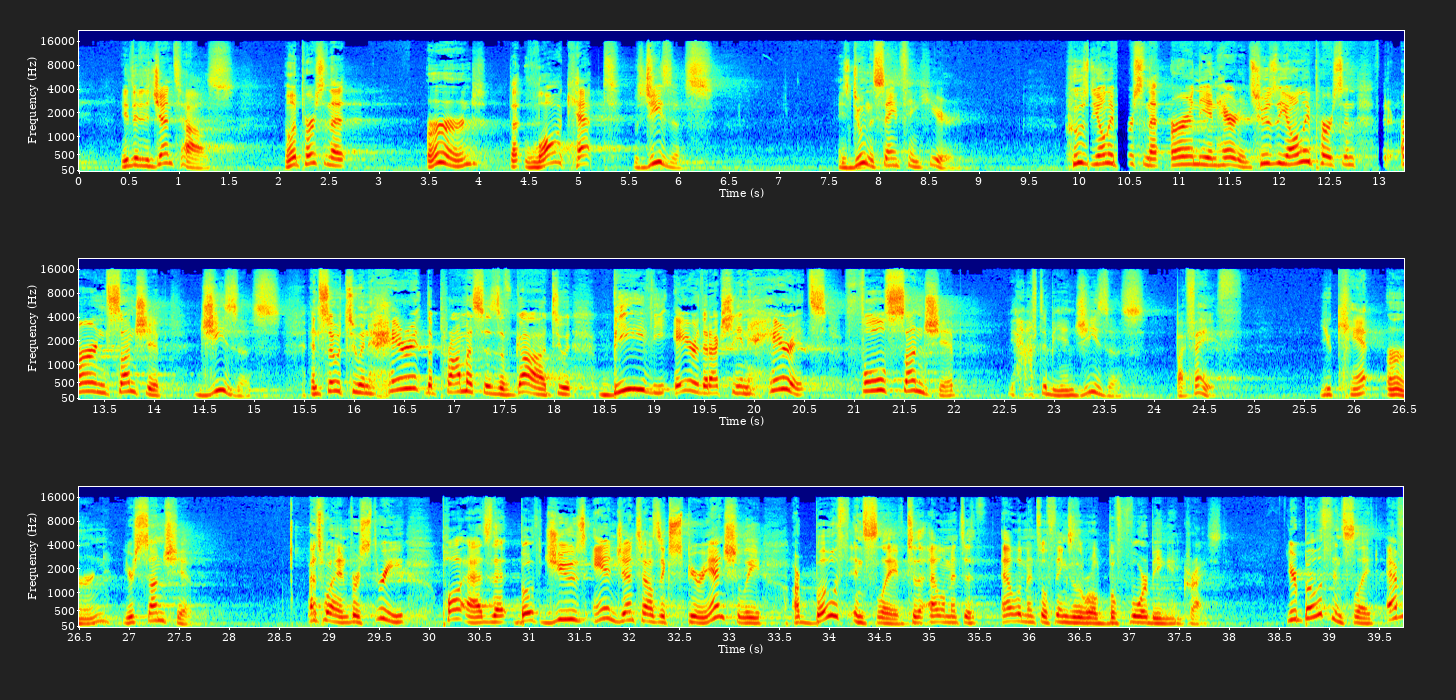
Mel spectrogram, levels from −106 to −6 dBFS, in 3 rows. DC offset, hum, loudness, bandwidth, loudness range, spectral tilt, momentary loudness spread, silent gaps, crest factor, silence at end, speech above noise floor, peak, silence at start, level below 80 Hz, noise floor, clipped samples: under 0.1%; none; -19 LUFS; 16.5 kHz; 6 LU; -3 dB/octave; 12 LU; none; 20 dB; 0 s; 35 dB; -2 dBFS; 0.05 s; -60 dBFS; -55 dBFS; under 0.1%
